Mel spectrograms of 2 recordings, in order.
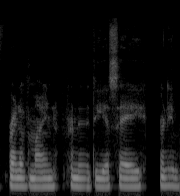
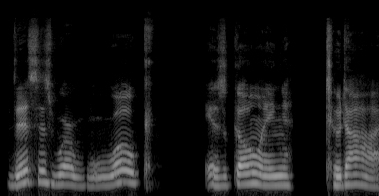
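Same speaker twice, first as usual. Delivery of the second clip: loud, slow, deliberate booming delivery, "woke" drawn out; 3 semitones higher, 7 dB louder than usual. Answering an interviewer in a mock phone interview: Ron DeSantis impression. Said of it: "Ron DeSantis, for being on the phone".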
